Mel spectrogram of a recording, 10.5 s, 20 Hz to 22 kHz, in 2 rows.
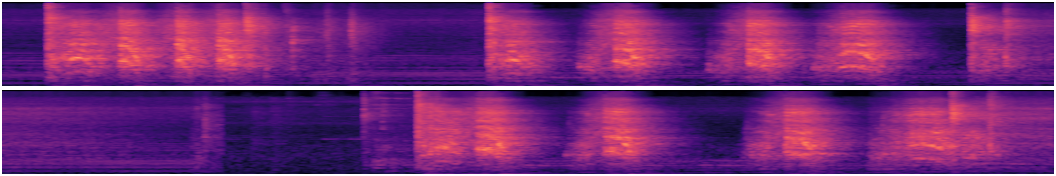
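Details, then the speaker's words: Isuzu 4JJ1 diesel swapped into a Nissan Patrol, first start attempt: slow, labouring cranking in short bursts, turns over but never fires; starter motor getting very hot while leads stay cool, so owner suspects faulty starter. "that wasn't any better but I think it's turning over enough for it to start I'm really suspicious of that starter motor being the issue"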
